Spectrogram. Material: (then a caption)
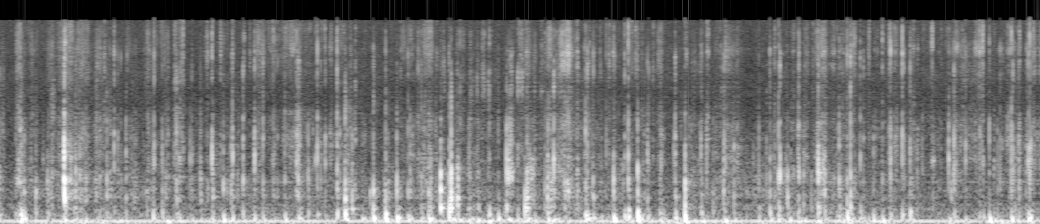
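Leather. Fingertips tap rapidly on the upper and sole of an empty white and grey leather high-top basketball sneaker with a speckled rubber midsole, held in both hands. The result is a steady stream of quick, dull, low-pitched taps that stop short with no ring.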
